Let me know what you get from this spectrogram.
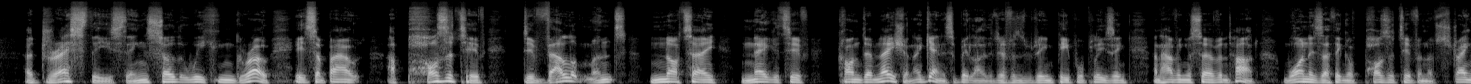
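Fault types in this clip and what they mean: No technical faults are audible in this speech recording.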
